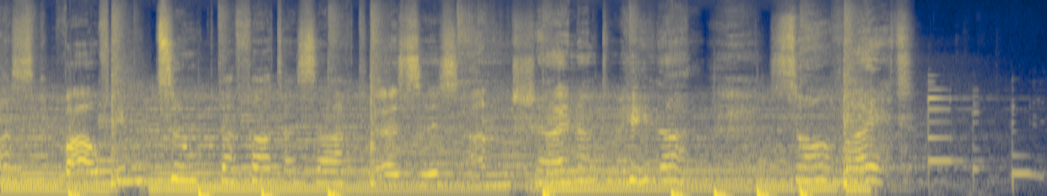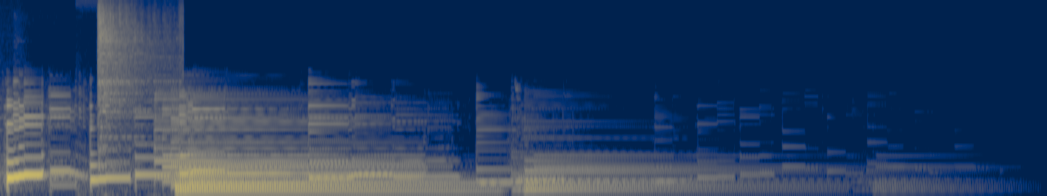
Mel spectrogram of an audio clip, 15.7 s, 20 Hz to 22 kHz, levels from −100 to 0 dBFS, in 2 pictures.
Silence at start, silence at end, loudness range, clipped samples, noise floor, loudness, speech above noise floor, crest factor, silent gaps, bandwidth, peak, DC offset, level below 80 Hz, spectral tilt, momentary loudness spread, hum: 0 s; 5.2 s; 23 LU; under 0.1%; -86 dBFS; -13 LUFS; 73 dB; 16 dB; none; over 20 kHz; 0 dBFS; under 0.1%; -24 dBFS; -4.5 dB/octave; 23 LU; none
